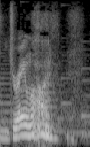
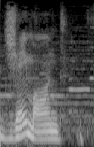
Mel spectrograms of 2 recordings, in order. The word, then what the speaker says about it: Draymond: got one it's Draymond you said it wrong again it's Draymond you said jaymond is it it's with a Dr Dre yes thank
